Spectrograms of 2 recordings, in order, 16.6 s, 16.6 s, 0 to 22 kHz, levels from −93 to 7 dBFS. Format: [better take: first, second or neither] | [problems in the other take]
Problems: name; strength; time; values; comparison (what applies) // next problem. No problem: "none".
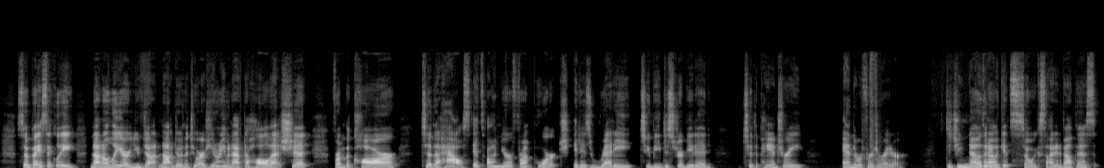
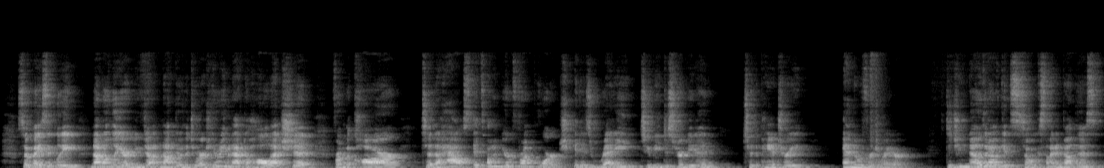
first | off-mic speech; far // room echo; noticeable; dies away in 0.5 s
